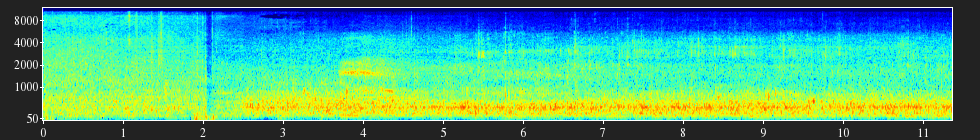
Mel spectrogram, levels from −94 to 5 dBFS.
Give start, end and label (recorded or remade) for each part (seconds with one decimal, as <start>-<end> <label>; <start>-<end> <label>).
0.0-0.9 recorded; 0.9-2.7 remade; 2.7-4.0 recorded; 4.0-5.3 remade; 5.3-11.4 recorded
